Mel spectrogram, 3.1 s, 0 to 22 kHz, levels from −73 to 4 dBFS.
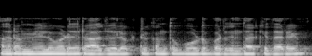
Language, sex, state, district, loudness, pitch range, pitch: Kannada, male, Karnataka, Bidar, -15 LUFS, 110-115 Hz, 115 Hz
